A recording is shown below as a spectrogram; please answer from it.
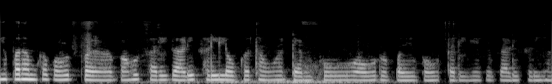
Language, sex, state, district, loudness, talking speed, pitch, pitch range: Bhojpuri, female, Uttar Pradesh, Ghazipur, -19 LUFS, 225 wpm, 200 Hz, 195-210 Hz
